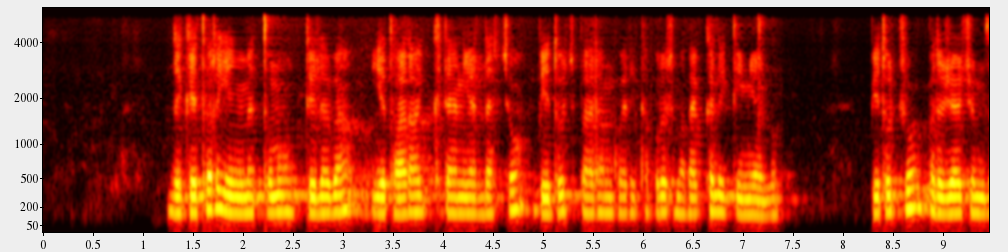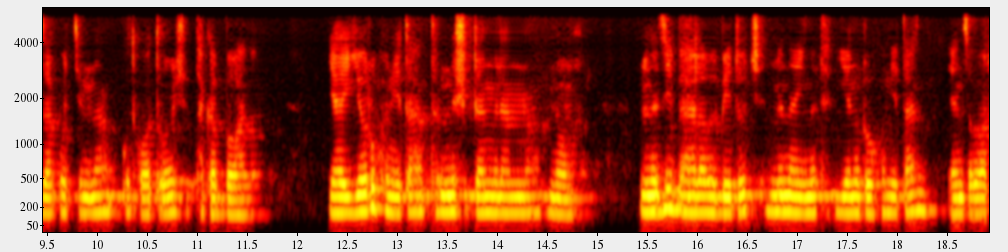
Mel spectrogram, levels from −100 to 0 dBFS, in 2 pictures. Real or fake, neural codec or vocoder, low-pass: fake; codec, 16 kHz in and 24 kHz out, 1 kbps, XY-Tokenizer; 5.4 kHz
